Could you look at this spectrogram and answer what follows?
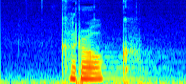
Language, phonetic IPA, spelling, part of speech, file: Belarusian, [krok], крок, noun, Be-крок.ogg
- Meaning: 1. step, pace 2. step, action, act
